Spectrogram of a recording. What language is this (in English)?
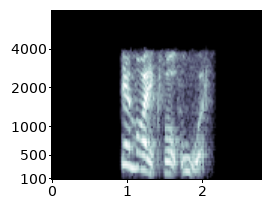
Western Frisian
